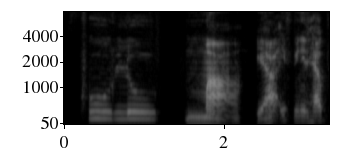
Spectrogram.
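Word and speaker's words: khuluma: And how you say it, kuluma, kuluma.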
